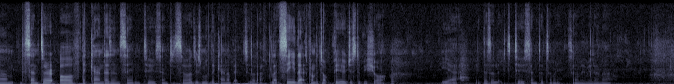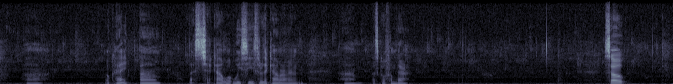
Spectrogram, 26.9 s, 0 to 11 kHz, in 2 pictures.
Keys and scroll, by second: 5.3-6.4 space, 12.2 space, 12.9 space, 21.0 alt+space, 22.5 space.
